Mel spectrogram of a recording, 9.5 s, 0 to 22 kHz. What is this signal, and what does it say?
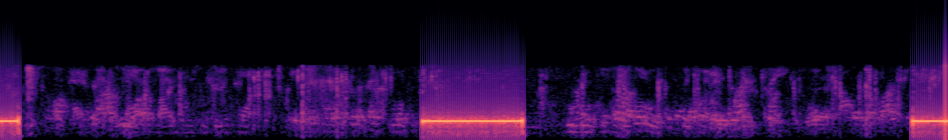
Ringback tone (Europe, 425 Hz), with speech.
